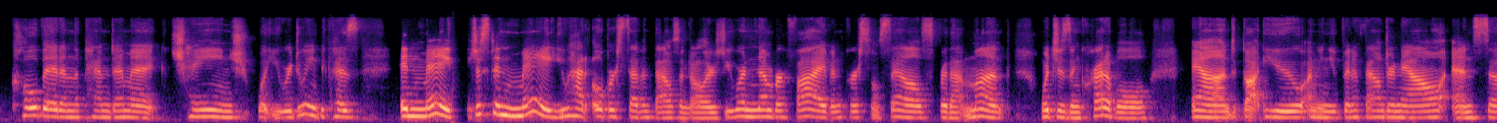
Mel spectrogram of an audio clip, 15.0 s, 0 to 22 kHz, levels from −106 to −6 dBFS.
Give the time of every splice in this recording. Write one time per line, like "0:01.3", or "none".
none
